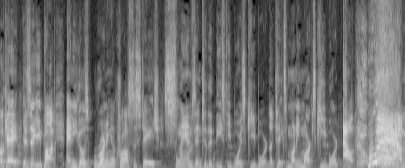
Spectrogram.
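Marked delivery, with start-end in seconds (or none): 0.0-1.1 much higher, louder stage shout; hyped announcement. Retold or imitated. Singer introducing [name] to five thousand, loud shout. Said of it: "And I go". 7.3-8.1 very high, loud crash yell; crash shout. Retold or imitated. Describing [name] smashing the keyboard, loud yell.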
